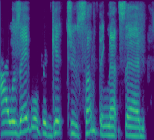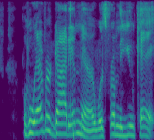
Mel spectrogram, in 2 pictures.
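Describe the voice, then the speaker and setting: A woman speaks in an unremarkable speaking voice at medium pitch. Her intonation is lively. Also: fairly slow pace. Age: 60s. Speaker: caller and cat colony caretaker. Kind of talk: casual chat.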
